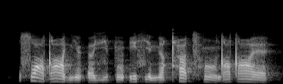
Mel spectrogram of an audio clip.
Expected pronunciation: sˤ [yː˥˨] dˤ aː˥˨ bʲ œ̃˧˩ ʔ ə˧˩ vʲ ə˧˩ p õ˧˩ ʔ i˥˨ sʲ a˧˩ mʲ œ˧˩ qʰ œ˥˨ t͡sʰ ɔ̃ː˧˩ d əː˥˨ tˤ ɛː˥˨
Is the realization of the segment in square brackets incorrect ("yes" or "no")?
no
